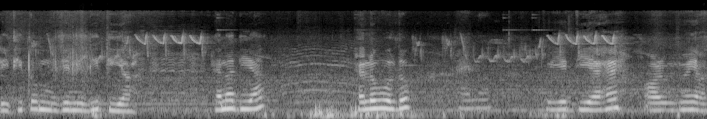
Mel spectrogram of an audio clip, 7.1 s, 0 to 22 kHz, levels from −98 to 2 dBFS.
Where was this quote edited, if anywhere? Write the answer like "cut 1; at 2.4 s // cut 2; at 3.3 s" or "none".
none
